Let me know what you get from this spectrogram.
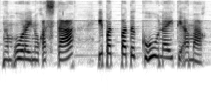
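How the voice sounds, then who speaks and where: Male actor as loving grown son, first-person radio narrator; high voice, thin phone-like old recording with music. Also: moderate pace, close to an everyday voice. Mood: reflective, tender. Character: grown son narrating, forgiving, loving towards his father.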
